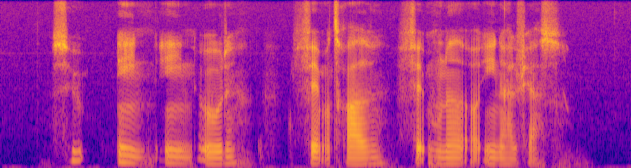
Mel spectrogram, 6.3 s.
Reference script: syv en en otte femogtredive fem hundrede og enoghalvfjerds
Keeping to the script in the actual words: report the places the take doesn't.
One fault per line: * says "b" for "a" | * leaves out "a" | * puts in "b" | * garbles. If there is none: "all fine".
all fine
